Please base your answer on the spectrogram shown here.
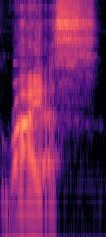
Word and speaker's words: Rice: So this Rice is pronounced Rias.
